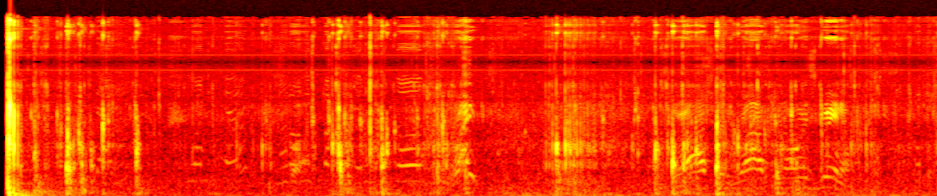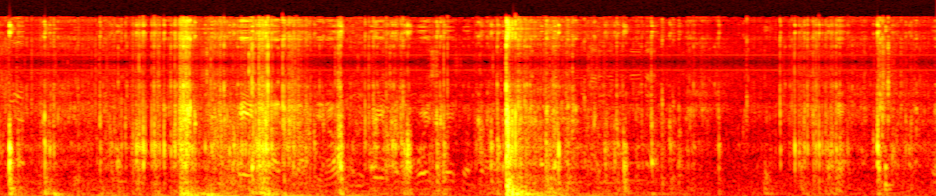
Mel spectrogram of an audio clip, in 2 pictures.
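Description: Kayak paddle strokes dipping and splashing in the water beside the hull, heard close up from the deck, with irregular knocks and slaps against the hull. There is a sharp knock at the very start and a heavy low thump about fourteen and a half seconds in.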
